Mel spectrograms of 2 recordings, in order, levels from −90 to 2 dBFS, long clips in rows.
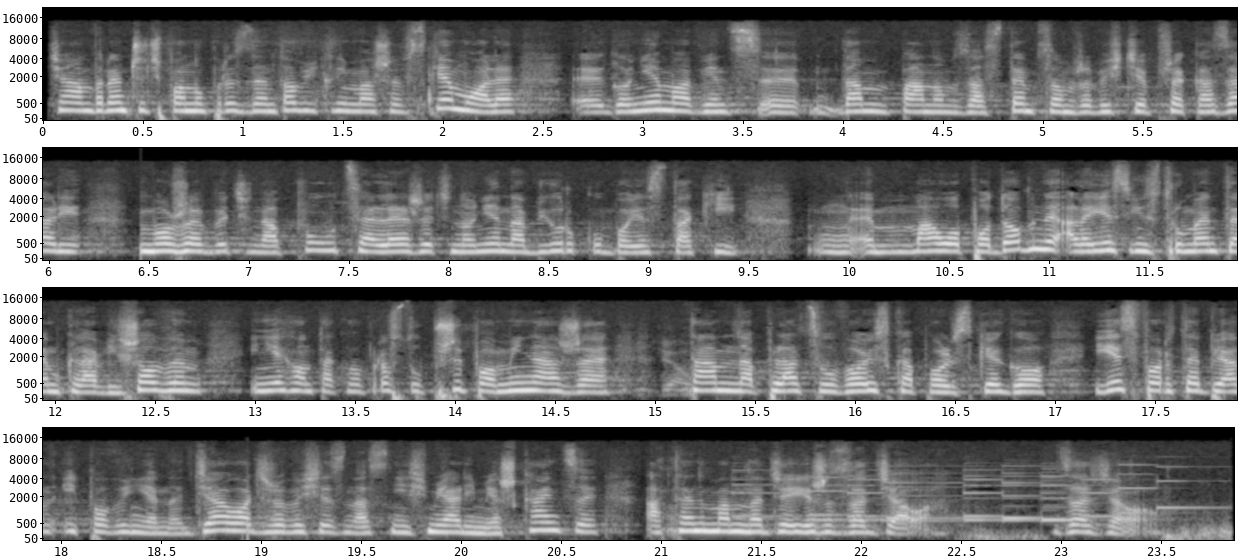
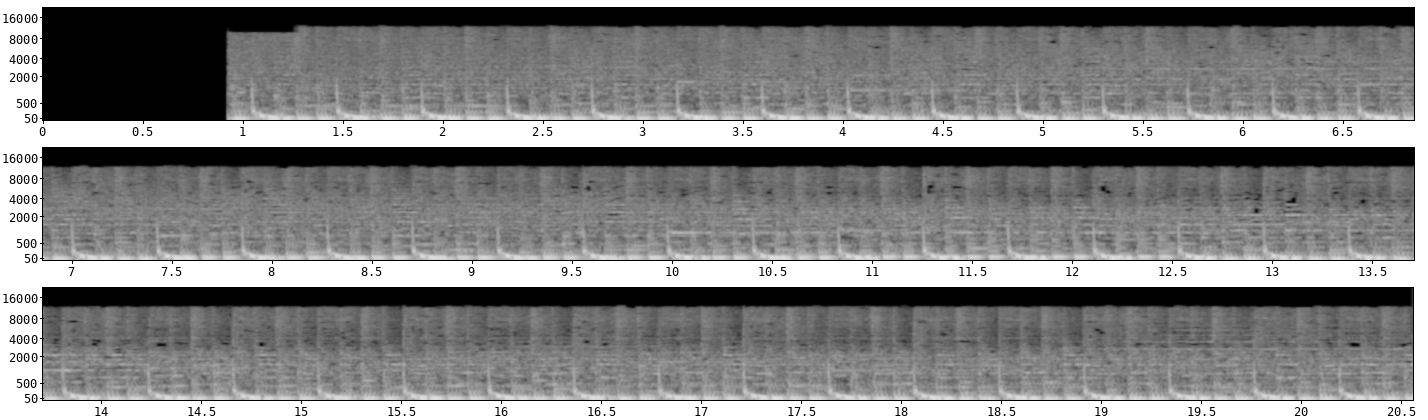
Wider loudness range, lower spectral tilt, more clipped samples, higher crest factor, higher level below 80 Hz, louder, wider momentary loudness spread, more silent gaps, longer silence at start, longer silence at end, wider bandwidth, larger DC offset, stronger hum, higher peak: about the same, 2 LU vs 1 LU; about the same, -4 dB/octave vs -4.5 dB/octave; neither; about the same, 14 dB vs 12 dB; second, -42 dBFS vs -20 dBFS; first, -15 LUFS vs -20 LUFS; first, 8 LU vs 1 LU; neither; second, 0.05 s vs 0.9 s; about the same, 0 s vs 0 s; first, 14.5 kHz vs 12.5 kHz; neither; neither; first, -2 dBFS vs -6 dBFS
